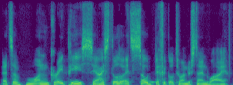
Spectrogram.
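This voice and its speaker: A man's voice: medium pitch, very animated, moderate pace. A man, a music director, chatting casually and effusively about classical music. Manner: enthusiastic, effusive. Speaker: orchestra music director and conductor.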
